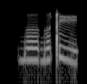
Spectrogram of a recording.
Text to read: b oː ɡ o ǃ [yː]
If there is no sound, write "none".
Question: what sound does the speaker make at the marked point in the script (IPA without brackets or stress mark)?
yː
